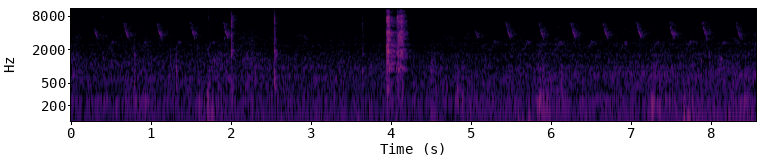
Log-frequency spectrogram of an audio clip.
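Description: A bird calling in two runs of short, falling chirps, about three a second. Between the runs come faint clicks of a fork on an enamel plate, and a louder double clack about four seconds in.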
